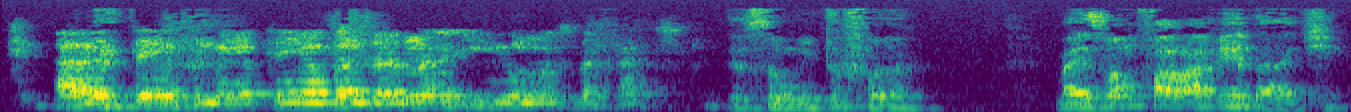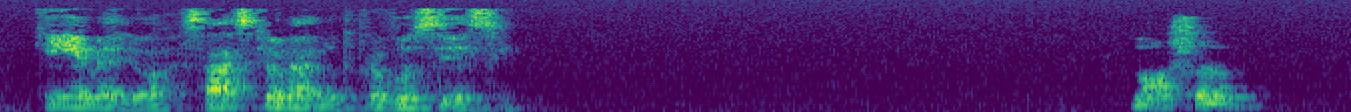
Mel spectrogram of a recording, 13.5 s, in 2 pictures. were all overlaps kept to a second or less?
Yes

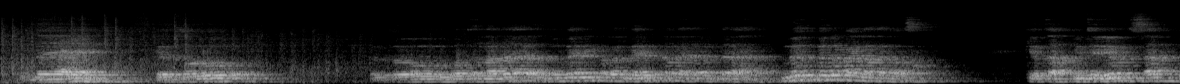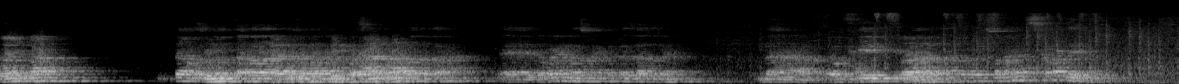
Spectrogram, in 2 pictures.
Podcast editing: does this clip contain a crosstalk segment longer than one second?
Yes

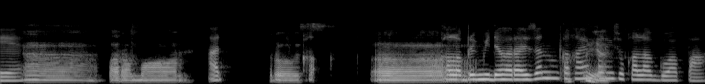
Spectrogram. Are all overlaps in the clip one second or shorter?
Yes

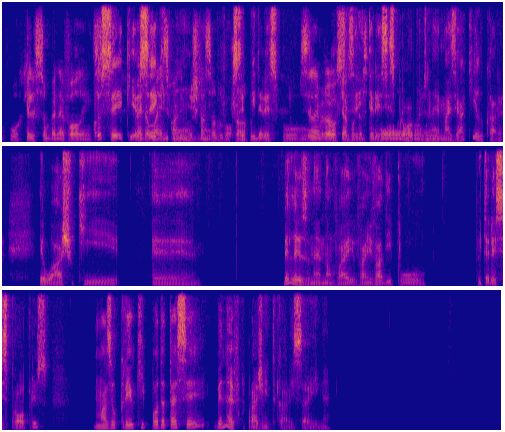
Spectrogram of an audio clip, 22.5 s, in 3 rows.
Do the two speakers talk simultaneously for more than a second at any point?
Yes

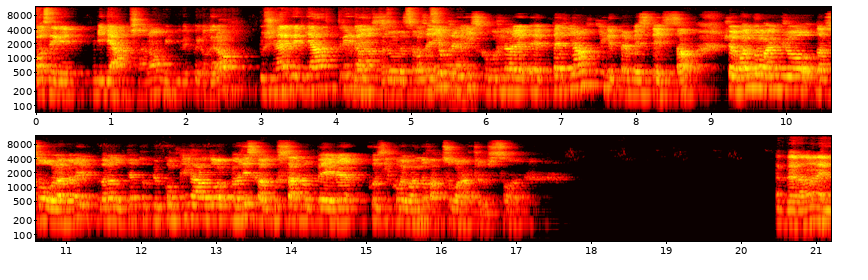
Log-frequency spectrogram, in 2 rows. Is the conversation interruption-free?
No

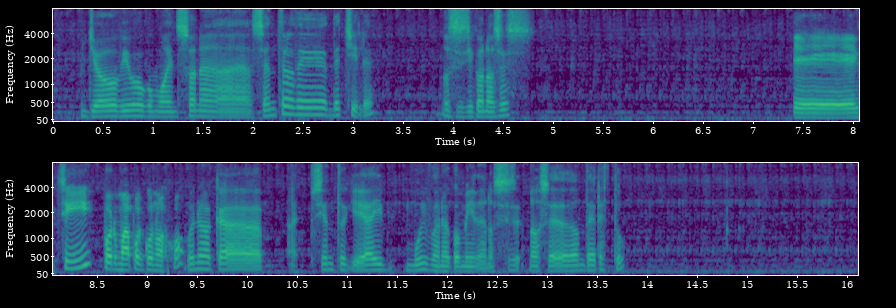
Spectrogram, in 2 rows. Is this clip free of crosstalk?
Yes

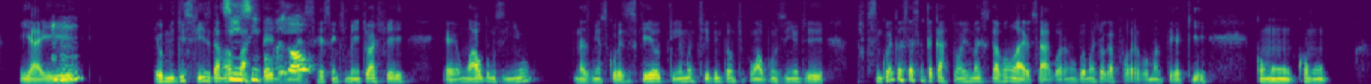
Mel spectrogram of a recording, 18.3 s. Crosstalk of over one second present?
Yes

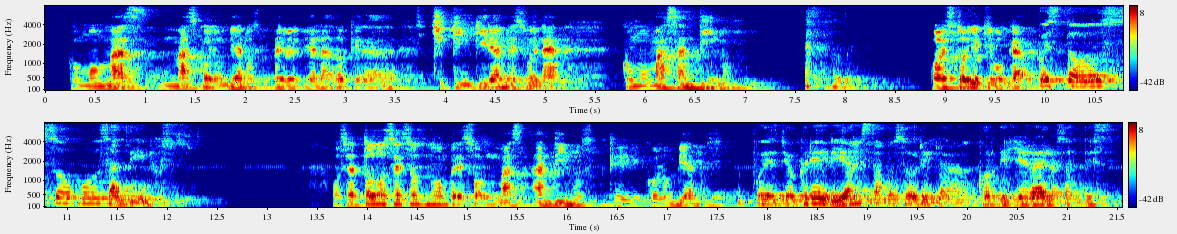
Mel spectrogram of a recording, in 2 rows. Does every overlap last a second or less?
Yes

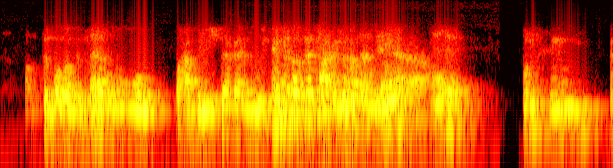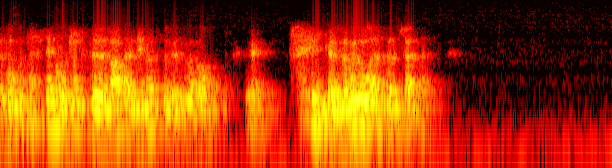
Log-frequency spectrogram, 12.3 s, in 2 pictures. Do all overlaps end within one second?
No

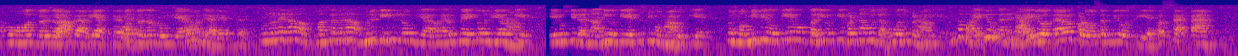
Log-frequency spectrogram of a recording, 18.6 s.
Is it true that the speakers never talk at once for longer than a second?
Yes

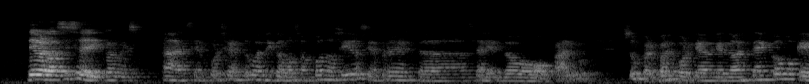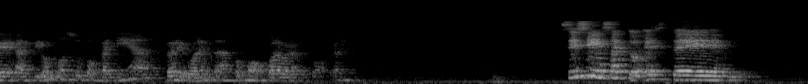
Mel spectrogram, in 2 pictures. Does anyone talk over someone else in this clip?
No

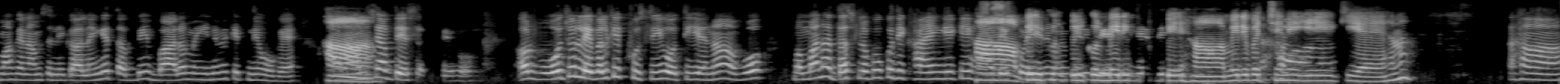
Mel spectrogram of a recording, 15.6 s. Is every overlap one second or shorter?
No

